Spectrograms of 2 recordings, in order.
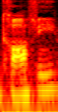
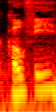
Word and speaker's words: Ko-fi: um catch us on coffee or Kofi yeah what however you want to pronounce it uh Link in the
